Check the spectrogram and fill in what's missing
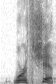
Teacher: You have two English words that we've just sort of dropped the TH or put it into the sh sound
